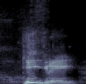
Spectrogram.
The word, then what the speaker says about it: Tigre: Tigre, pronounced Tigre, Spanish for tiger, Natch.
